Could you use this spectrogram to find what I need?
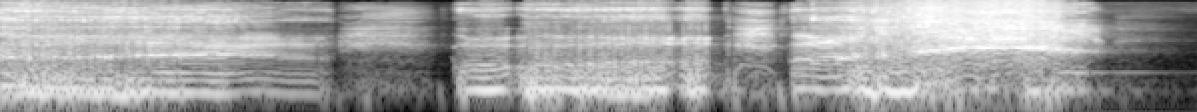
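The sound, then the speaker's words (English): A man's voice imitates a lion in Noah's ark saying good morning, with a series of loud, gravelly growls and grunts, rising in bursts with brief breaks, ending in a long rasping roar that fades out. “That's a lion saying good morning.”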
